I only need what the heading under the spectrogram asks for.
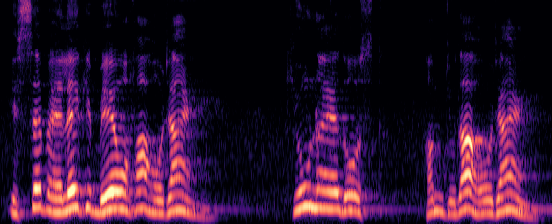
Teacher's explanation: છેલ્લો જે એ છે એ આમ તો વિવૃત્ત દીર્ઘ છે પણ એનો રસ્વ ઉચ્ચાર ખટકતો નથી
